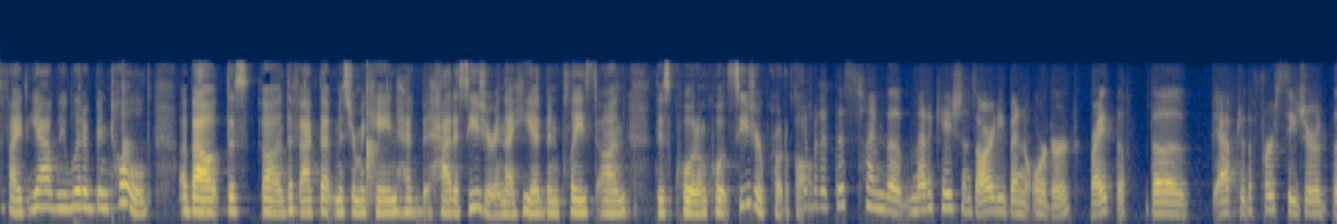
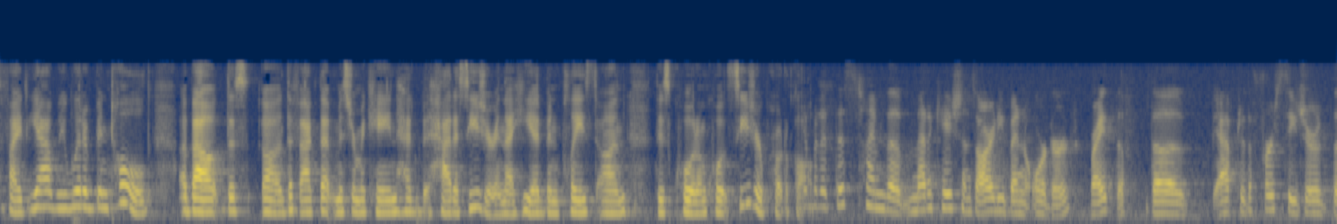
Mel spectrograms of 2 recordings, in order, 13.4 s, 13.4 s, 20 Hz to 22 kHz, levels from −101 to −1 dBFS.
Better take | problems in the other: second | noise reduction (neural mask model RNNoise)

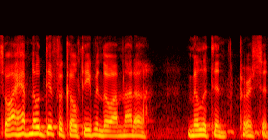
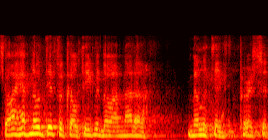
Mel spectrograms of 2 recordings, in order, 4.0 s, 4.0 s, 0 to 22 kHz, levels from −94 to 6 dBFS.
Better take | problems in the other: first | noise reduction (neural separator model SepFormer DNS4)

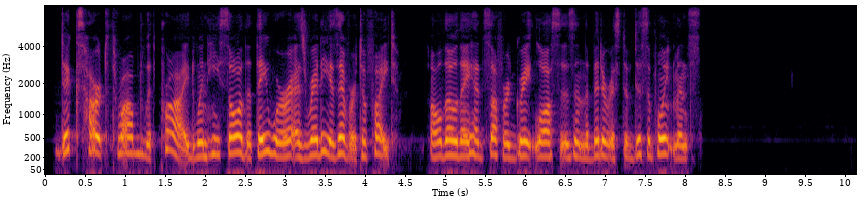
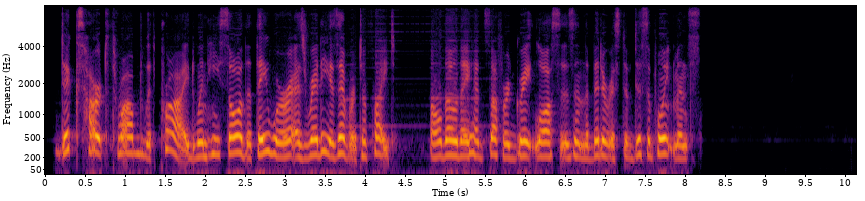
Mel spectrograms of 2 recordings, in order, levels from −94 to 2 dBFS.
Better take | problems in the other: first | noise reduction (neural separator model SepFormer DNS4)

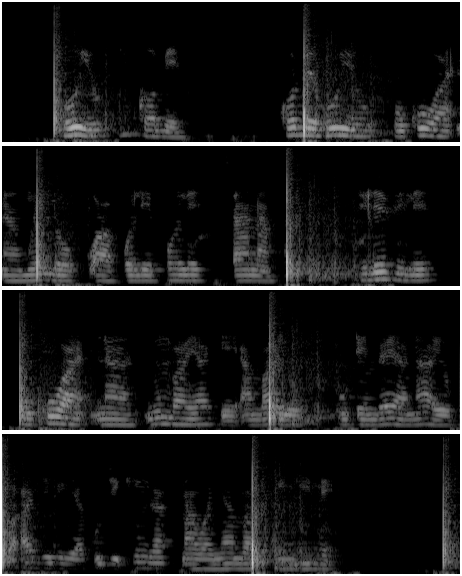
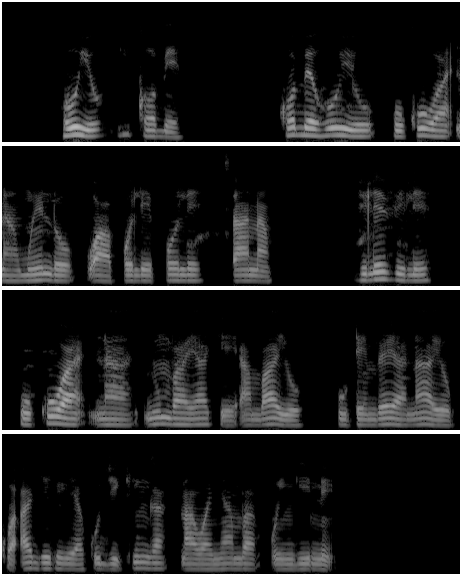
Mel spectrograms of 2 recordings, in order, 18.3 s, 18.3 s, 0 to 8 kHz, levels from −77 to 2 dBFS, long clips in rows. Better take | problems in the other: second | noise reduction (classical method WPE with log-MMSE)

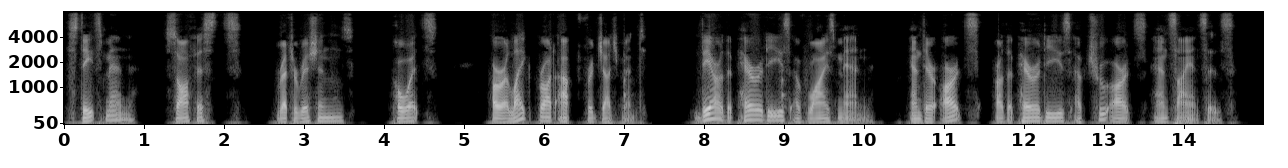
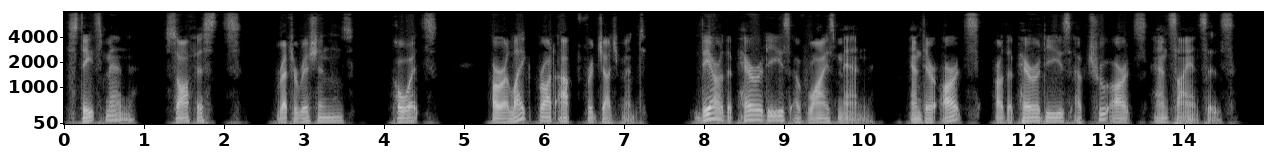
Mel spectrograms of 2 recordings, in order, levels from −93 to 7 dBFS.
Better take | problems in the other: second | background sound (Tap); 19 dB below the speech

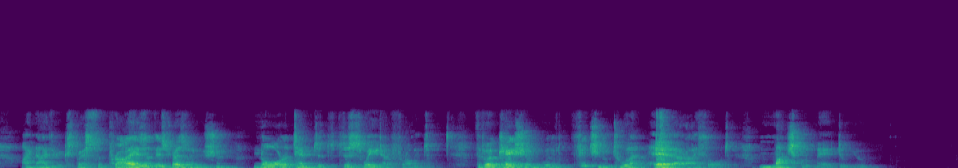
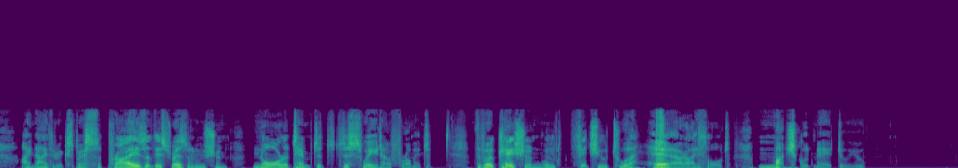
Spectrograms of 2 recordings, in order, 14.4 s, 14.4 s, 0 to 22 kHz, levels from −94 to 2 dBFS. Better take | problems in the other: second | room echo; dies away in 0.8 s

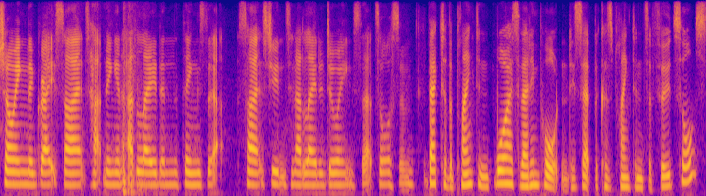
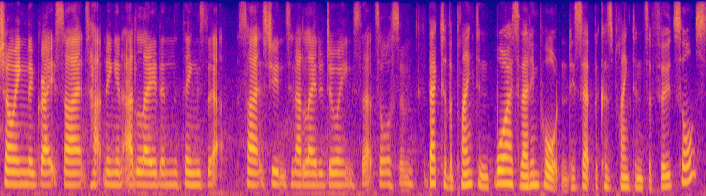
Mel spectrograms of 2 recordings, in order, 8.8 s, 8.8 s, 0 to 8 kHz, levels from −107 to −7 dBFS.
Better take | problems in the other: second | noise reduction (neural mask model RNNoise)

